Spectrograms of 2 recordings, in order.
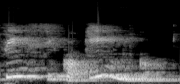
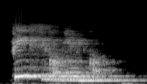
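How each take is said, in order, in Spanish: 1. Ambas palabras tienen su propio acento fuerte. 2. Solo la sílaba qui lleva acento fuerte. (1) "tú no pronuncias así" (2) "Mayor fuerza en qué sílaba? En la sílaba qui"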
